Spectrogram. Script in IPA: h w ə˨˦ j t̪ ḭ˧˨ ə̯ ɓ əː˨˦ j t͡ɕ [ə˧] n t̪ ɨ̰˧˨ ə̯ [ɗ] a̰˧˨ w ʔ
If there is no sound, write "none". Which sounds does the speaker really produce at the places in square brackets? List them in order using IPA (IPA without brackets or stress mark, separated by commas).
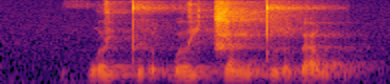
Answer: a˧, ɗ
